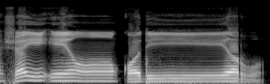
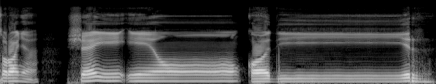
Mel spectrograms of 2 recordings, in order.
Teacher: huruf ra karena dia disukunkan maka di sini dia jatuh hukumnya adalah hukum ro tipis yang kita namakan dengan ro tarqik ro tarqq tidak boleh dibaca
